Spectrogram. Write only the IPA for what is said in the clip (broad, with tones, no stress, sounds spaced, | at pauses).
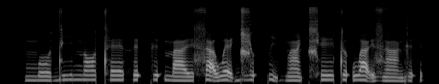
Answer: m o˨ d i˦ n ɔ˦ tʰ ɛ˦ θ ɪ˦ ʔ k ɪ˦ ʔ m a˨ ɪ̯ s ä̰˦˨ w ɛ̰˦˨ d͡ʑ ʊ˦ ʔ p ḭ˦˨ b ã˨ t͡ɕʰ e˦ t ʊ˦ ʔ w a̰˦˨ ɪ̯ z ã˨ ɡ ɪ˦ ʔ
